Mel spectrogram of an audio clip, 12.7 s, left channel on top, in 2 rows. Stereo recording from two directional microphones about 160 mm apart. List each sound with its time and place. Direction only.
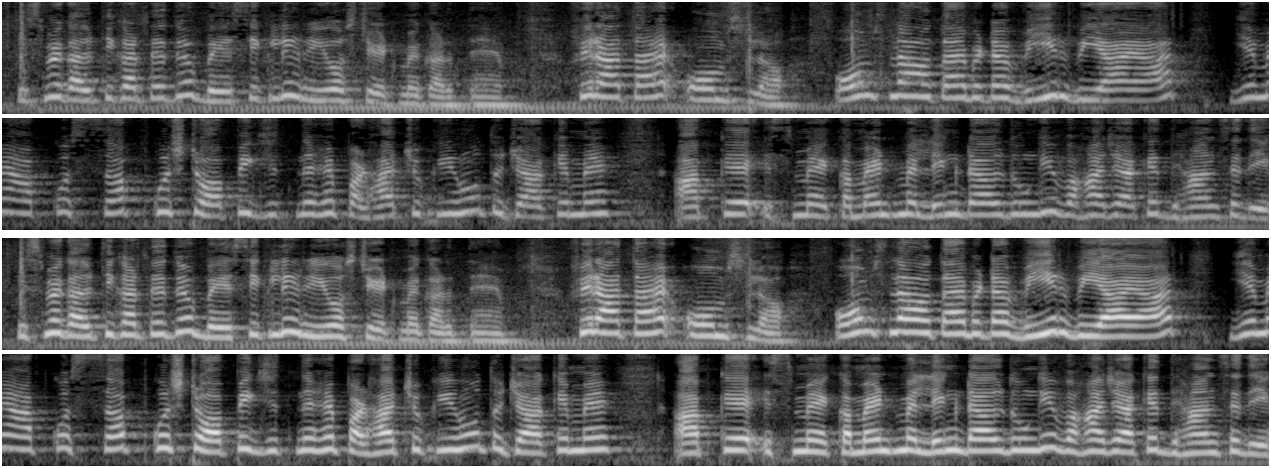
0.2 s speech: 45° right (ahead or behind)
